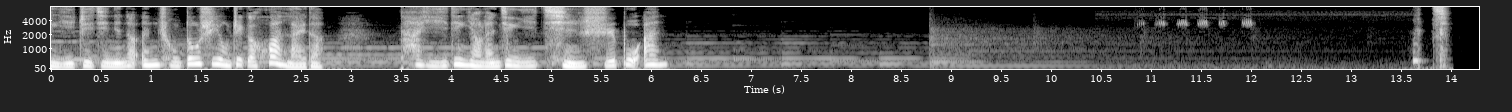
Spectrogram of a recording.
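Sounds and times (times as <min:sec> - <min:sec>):
speech: 0:00.0 - 0:02.8, 0:03.5 - 0:06.2, 0:13.8 - 0:14.0
sneeze: 0:13.6 - 0:14.0.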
